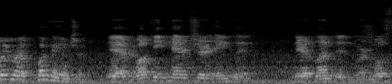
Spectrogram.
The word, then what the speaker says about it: Buckinghamshire: ] platinum no you're a book named yeah buckinghamshire england near london where most of the james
